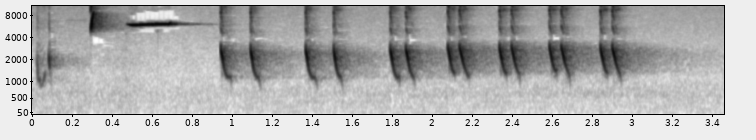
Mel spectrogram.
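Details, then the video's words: At about four metres, a thrush nightingale sings at 01:23 at night in Kiili parish, Estonia: a thin high whistle followed by evenly repeated paired, hard, downward notes, about eight pairs in three seconds. "Ööbik väga lähedal laulmas Kiili vallas 08.05.2020 öösel"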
